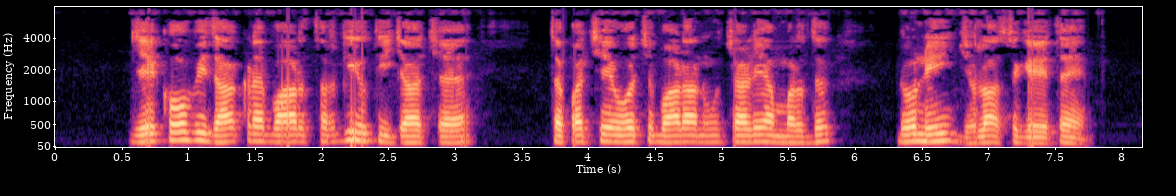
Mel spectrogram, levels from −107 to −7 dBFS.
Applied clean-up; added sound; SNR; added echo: none; none; none; none.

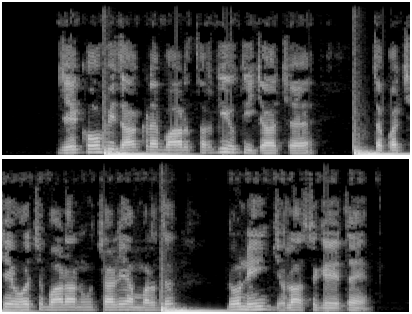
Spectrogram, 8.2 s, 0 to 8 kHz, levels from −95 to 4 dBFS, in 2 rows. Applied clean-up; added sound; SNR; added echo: none; Bass drum; -4 dB; none.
